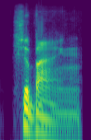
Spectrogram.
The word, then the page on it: shebang: British English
